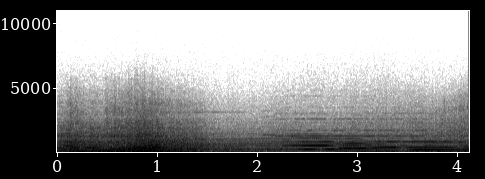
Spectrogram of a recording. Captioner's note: car rumbling away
